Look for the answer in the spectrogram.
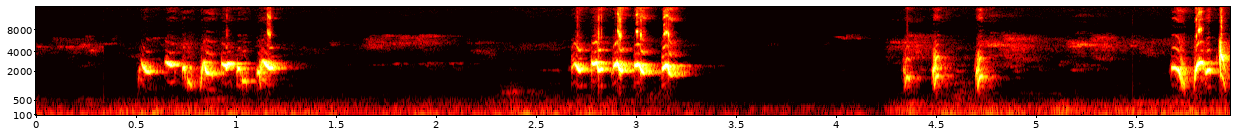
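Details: Sooty-headed bulbul (trucuk) in lively full song: three bursts of bubbling, chattering warbled phrases in about six seconds, separated by pauses, with a steady low hum underneath.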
